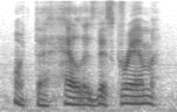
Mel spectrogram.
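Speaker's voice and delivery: spoken through gritted, clenched teeth. Narrator, unable to move, glares and demands an answer: through clenched teeth. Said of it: "saying through clenched teeth".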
